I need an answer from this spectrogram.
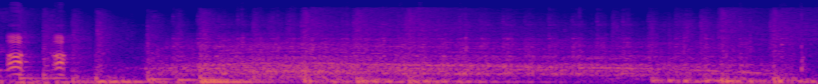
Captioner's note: sewing machine whirring; drumbeats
